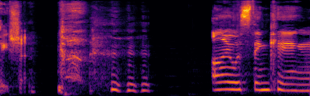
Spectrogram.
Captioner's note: both chuckle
